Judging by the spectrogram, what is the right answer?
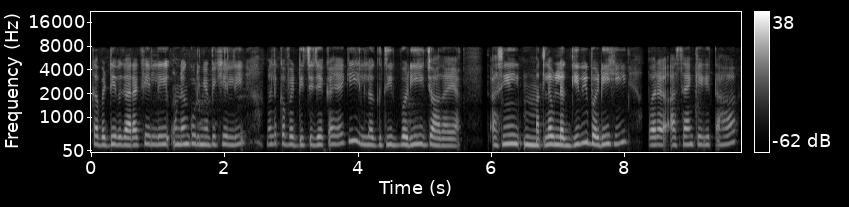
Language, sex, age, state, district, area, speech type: Dogri, female, 30-45, Jammu and Kashmir, Udhampur, urban, spontaneous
